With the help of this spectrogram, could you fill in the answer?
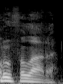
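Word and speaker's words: muffuletta: Is it muffalato? – Muffalata. – Muffalata. Yeah. Okay, throw an O on there. Muffalata and the jardinera.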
